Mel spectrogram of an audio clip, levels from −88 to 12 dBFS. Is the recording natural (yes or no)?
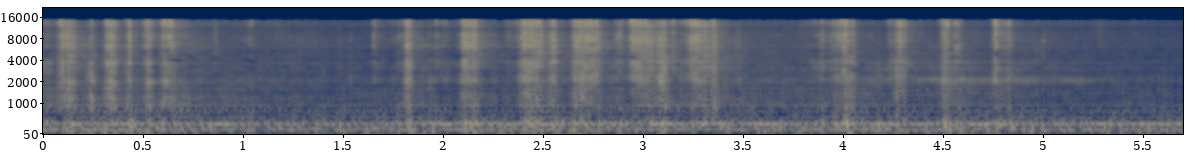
no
